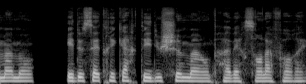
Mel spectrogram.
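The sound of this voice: Over a very clean recording with a silent background, a woman speaks at a fairly quick pace in a low, slightly mellow voice with little pitch movement.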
